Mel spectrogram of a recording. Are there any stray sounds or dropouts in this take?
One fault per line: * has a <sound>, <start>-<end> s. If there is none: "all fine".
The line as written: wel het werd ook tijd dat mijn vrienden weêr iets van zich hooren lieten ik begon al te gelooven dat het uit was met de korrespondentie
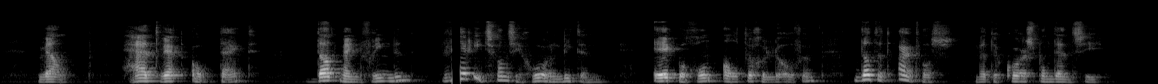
* has a dropout, 4.5-4.6 s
